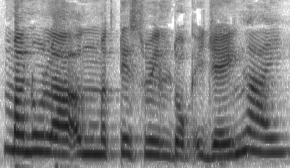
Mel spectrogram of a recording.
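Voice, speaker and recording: A woman's voice: sits high, fairly quick, close to an everyday voice. A woman acting a bossy, exasperated wife and mother who runs the household money in a radio drama.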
